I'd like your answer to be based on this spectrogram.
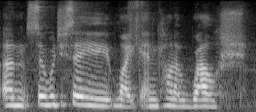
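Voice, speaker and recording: A woman's voice: mid-range voice, fairly even intonation, normal speed, darkish tone. A woman interviewing in a casual, informal and slightly hesitant way. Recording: ambient room noise behind.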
